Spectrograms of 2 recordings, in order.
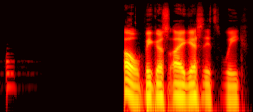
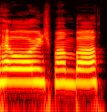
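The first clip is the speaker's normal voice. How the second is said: excited greeting; 5 dB louder than usual. Real, not acted.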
